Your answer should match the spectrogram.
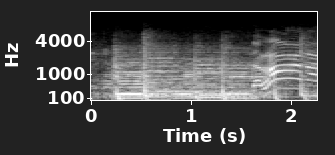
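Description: Electric blues band playing live: a steady pulse of chords, with a lead line that bends up in pitch and falls away near the end.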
